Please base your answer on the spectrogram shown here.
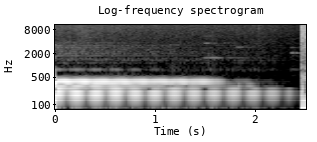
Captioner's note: transition Ding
